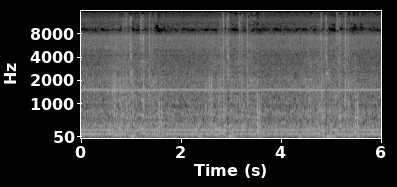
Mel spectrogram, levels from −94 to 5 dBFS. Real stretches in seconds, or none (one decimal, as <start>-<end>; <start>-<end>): 0.0-0.5; 1.0-6.0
